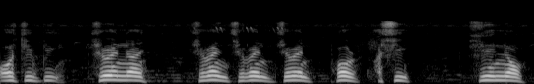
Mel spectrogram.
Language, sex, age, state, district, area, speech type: Manipuri, male, 60+, Manipur, Chandel, rural, read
